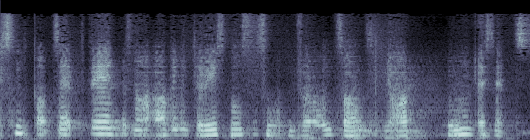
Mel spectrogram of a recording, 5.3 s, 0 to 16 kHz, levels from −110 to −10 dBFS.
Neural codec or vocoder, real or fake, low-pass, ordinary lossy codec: codec, 44.1 kHz, 0.9 kbps, DAC; fake; 14.4 kHz; MP3, 48 kbps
